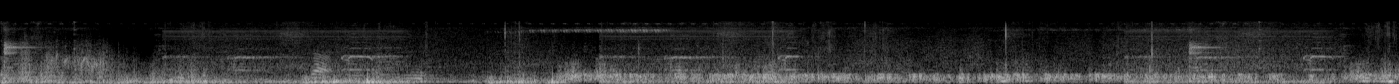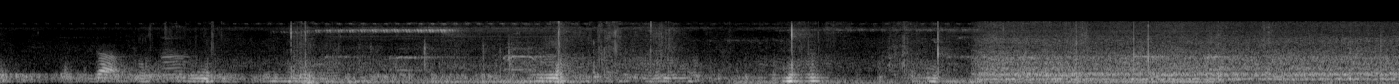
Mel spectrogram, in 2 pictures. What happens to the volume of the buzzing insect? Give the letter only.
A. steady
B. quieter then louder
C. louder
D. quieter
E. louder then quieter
C.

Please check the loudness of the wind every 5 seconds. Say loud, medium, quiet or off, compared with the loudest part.
loud, loud, loud, medium, quiet, quiet.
